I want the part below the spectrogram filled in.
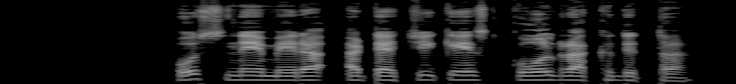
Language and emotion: Punjabi, neutral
